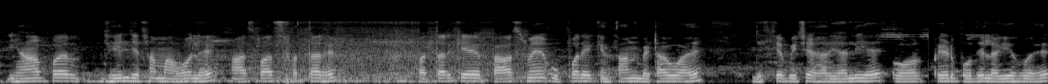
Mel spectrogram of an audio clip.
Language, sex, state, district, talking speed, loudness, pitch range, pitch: Hindi, male, Chhattisgarh, Bilaspur, 165 wpm, -22 LUFS, 135-150 Hz, 145 Hz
